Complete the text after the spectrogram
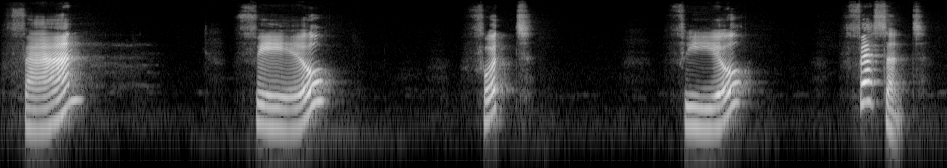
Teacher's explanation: touch your bottom lip to your top teeth and then gently release air from between your teeth and your lower lip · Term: f sound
